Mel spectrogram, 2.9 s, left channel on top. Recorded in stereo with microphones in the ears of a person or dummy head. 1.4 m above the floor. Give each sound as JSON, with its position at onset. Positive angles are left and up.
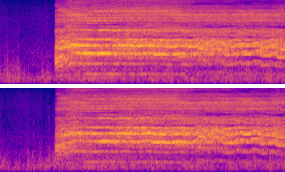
{"t": 0.6, "sound": "a scream", "side_deg": 30, "distance_m": 0.6}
